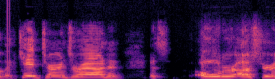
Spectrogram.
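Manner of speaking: normal talking voice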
